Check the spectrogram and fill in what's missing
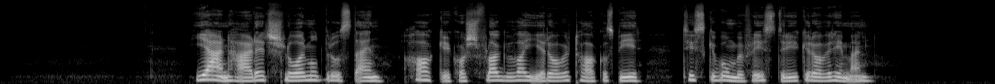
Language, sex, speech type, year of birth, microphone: Norwegian, female, read, 1985, Shure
